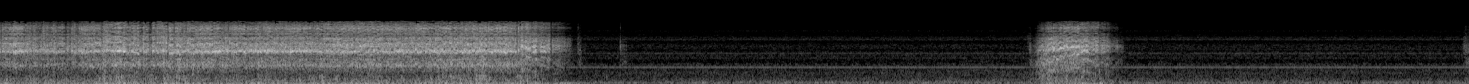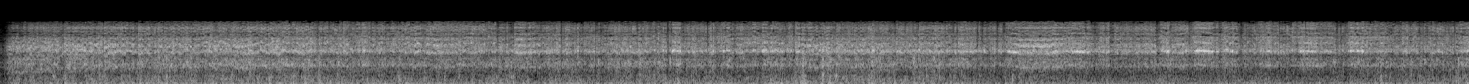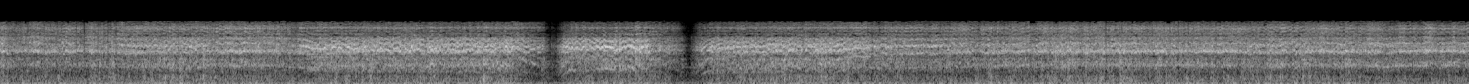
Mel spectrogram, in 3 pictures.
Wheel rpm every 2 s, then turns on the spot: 230, 230, 180, 10, 0, 40, 0, 70, 220, 230, 230, 230, 230, 230, 230, 230, 210, 160, 140, 210, 230, 230.
6-8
